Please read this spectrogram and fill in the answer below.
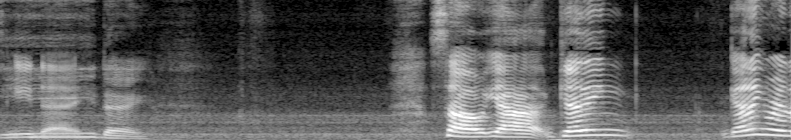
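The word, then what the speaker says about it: Eday: It's pronounced E-Day.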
